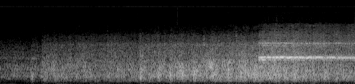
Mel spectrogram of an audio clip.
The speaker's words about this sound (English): A train passes in the next track, and the woman bolts upright.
